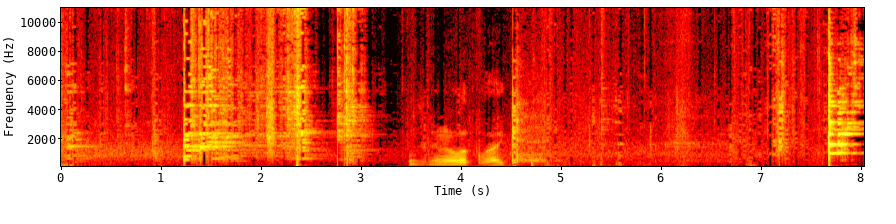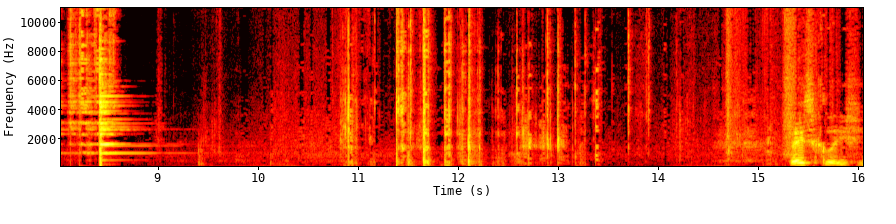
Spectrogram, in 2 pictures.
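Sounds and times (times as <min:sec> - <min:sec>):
metal clanks: 0:00.0 - 0:03.3, 0:07.1 - 0:09.4.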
